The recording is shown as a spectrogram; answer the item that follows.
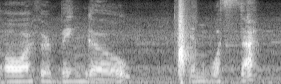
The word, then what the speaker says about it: Worcester: We went to Worcester, Massachusetts this weekend. I did a B. Arthur bingo in Worcester. Worcester. I said Worcester on some video and Anthony corrected me. It's not Worcester, it's Worcester.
